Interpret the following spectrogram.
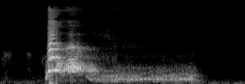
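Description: A pet dog gives one sharp bark, then a lower, drawn-out vocalisation for about a second.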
